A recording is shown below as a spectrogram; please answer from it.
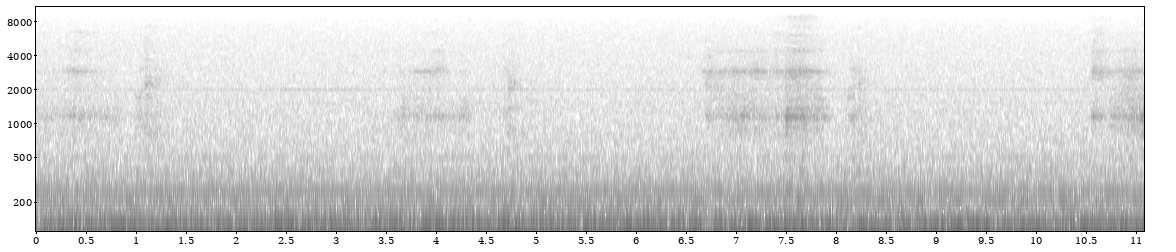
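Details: Snoring during sleep, recorded with the SnoreLab snore-tracking app on 2025-05-11.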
